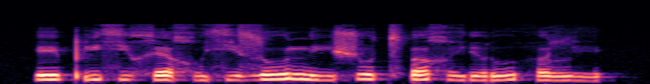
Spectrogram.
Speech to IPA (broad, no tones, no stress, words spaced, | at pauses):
epʼisʲu xɛχo̤sʲɘ zo niʃo t͡sʼʌχe̤ɾʲo ɾuhʌɮe̤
